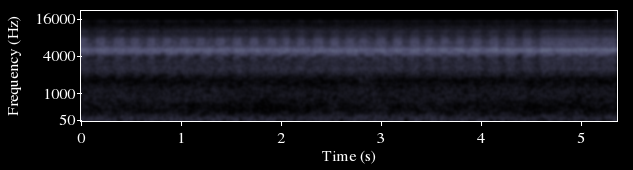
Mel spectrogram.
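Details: A chorus of cicadas in summer at Aghios Kosmas, Helliniko, Athens, gives an unbroken, high, shrill buzzing drone with quick gentle pulsing, over a low rumble of distant background noise.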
